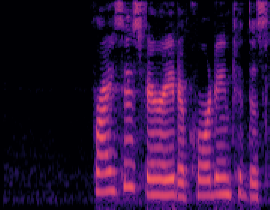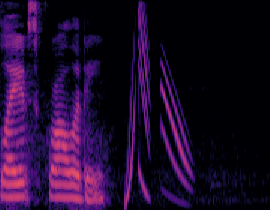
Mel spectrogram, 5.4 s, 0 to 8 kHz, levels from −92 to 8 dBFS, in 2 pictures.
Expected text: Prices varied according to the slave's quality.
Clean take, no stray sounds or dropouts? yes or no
no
